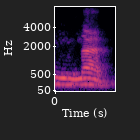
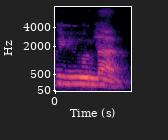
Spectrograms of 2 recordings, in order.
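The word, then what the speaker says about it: يُولَد: ইউলাদ, যদি আমি ইউলাদ পড়ি তাহলে তো ওয়াটা বাদ পড়ে গেল।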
